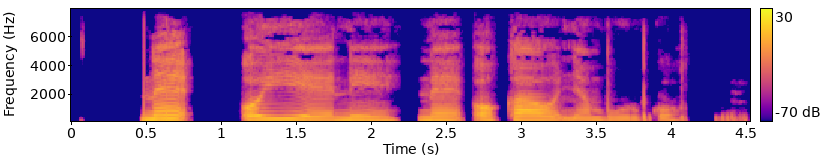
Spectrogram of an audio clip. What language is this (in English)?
Luo (Kenya and Tanzania)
